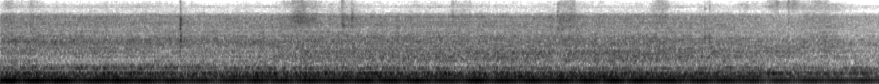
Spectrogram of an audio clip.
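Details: Blue Star deep freezer: loud, steady low hum with a slight pulsing throb, unchanging throughout. Running noisily; cause not identified.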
